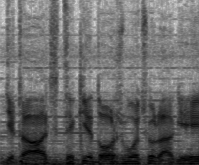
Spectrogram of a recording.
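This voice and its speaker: A man playing a vengeful, scornful tantric sorcerer in a cartoon, with a gravelly voice and a scolding, commanding manner. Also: deep voice, fairly even intonation, moderate pace, close to an everyday voice. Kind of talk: dramatic cartoon voice acting. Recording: music behind the voice. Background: music.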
